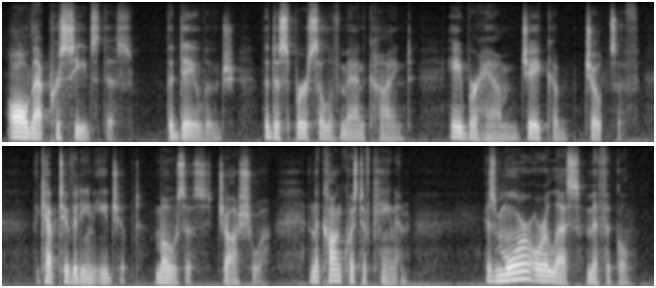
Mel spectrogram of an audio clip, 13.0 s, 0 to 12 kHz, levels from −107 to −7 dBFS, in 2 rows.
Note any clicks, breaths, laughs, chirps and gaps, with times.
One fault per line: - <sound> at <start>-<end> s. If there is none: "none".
- dropout at 6.0-6.1 s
